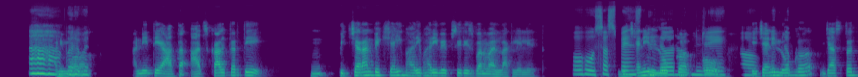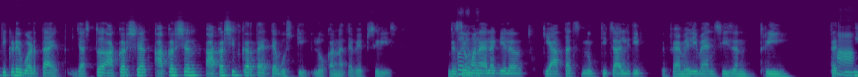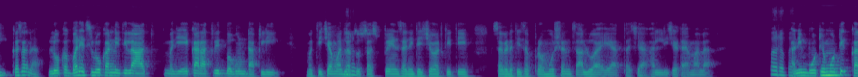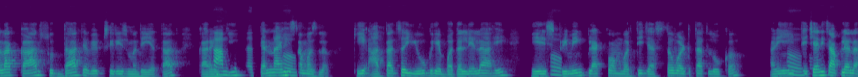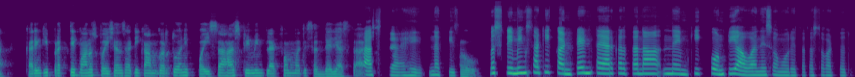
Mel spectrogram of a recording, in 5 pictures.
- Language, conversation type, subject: Marathi, podcast, स्ट्रीमिंगमुळे सिनेसृष्टीत झालेले बदल तुमच्या अनुभवातून काय सांगतात?
- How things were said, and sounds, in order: chuckle; laughing while speaking: "बरोबर"; in English: "वेब सीरीज"; tapping; in English: "सस्पेन्स"; in English: "वेब सिरीज"; in English: "सस्पेन्स"; in English: "वेब सिरीजमध्ये"; other background noise; in English: "प्लॅटफॉर्मवरती"; other noise; in English: "प्लॅटफॉर्ममध्ये"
